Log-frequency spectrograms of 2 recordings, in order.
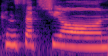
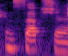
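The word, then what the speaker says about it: Concepción: is how some conception it's like concepcion or something like that your midwest white man spin on that they don't pronounce it conception okay is there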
